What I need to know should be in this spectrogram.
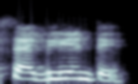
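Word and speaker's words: Sagelion: सेग्लियंटे ठीक है जी आपको चटिंग में पता होना चाहिए कि बोलना कैसे है सेग्लंटे सेग्लिंटेट सेगलिएट ए सेग्लिंटेट सामने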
